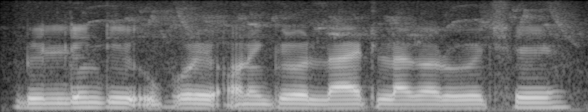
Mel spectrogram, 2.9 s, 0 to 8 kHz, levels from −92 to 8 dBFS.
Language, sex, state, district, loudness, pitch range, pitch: Bengali, male, West Bengal, Cooch Behar, -15 LUFS, 110-130 Hz, 115 Hz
